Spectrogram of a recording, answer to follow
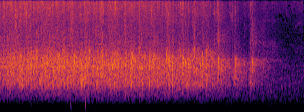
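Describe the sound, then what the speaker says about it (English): Large audience at an African youth summit in Addis Ababa applauds in a loud, dense, sustained roar of clapping that tapers off over the final seconds, ending in near quiet. "Would you please give them a big round of applause?"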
